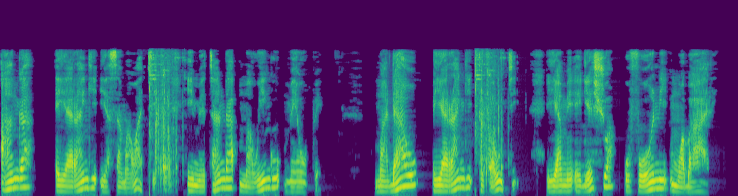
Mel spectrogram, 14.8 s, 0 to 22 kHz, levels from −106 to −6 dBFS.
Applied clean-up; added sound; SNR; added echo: classical method spectral subtraction.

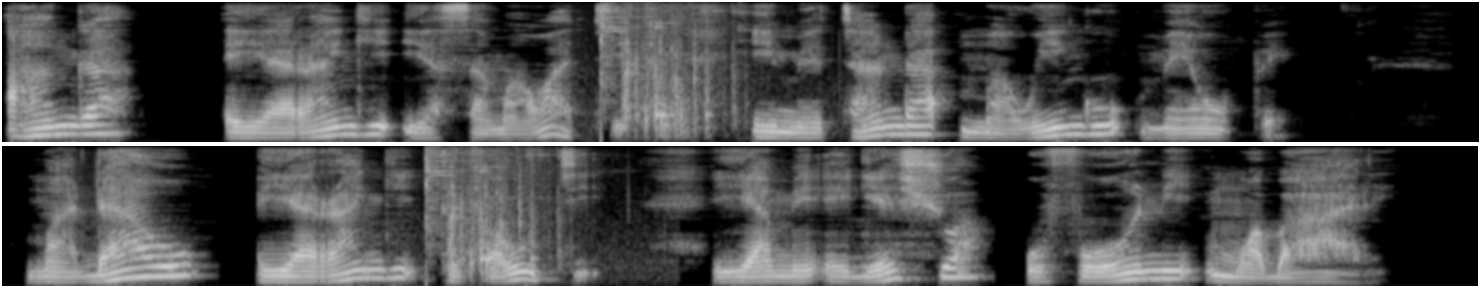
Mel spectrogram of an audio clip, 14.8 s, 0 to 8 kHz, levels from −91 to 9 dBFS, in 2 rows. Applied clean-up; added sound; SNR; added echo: none; Shatter; 8 dB; none.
